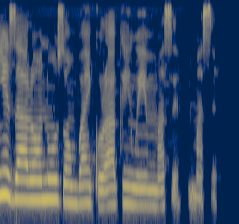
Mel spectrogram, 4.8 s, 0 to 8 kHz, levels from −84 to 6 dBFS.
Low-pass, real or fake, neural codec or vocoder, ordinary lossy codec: 7.2 kHz; real; none; none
